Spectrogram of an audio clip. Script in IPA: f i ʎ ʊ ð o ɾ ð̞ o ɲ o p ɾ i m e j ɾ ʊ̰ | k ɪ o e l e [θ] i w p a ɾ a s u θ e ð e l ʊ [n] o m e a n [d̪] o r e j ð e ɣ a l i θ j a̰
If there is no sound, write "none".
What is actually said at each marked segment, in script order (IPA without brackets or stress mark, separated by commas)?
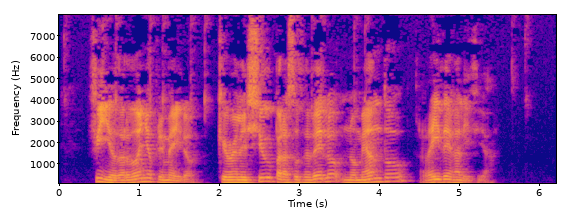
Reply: ʃ, n, d̪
